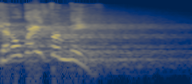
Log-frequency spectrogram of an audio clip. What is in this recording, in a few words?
hurt vo; 游龙错艾德加（荒野乱斗）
